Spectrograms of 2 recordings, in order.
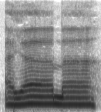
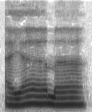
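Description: No difference in how they are said.

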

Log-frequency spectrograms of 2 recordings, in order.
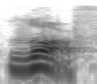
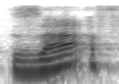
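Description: First: The first vowel is a rounded 'u'. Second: The first vowel is an open 'a'.

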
